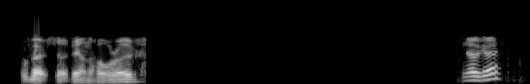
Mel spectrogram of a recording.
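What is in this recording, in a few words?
Public Safety Tactical, p25; wake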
